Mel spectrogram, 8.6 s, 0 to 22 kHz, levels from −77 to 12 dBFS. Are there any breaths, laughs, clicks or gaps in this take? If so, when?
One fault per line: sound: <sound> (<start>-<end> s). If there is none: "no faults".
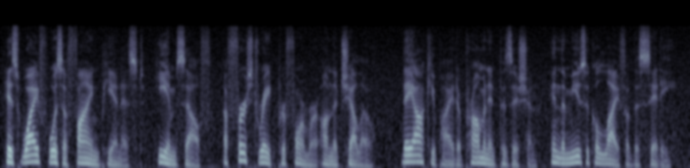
no faults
